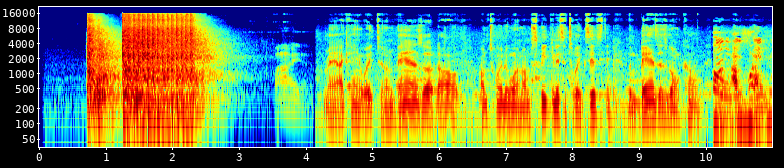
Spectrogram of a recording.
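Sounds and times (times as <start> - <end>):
submachine gun firing bursts: 0.7 - 2.8
gunshot echoes indoors: 0.7 - 3.1.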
